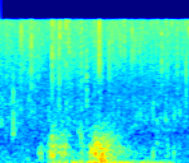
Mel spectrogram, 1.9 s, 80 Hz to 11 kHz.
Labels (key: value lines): label: biophony, growl
recorder: SoundTrap 500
